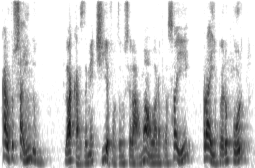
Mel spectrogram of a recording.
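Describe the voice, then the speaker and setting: Fast-talking Brazilian man telling stories. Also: a little high. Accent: Brazilian Portuguese. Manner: animated, swearing, acts out dialogue. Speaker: podcast host. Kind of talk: casual storytelling chat.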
